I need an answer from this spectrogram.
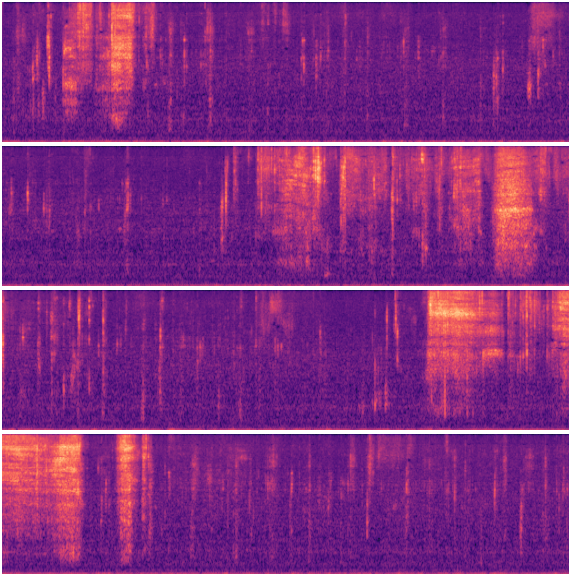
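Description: Close-miked biting and chewing of braised pork large intestine, with about five separate louder bites or wet pulls standing out over a steady low hum.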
